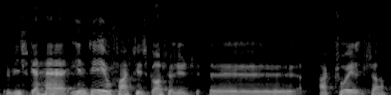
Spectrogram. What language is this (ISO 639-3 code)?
dan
